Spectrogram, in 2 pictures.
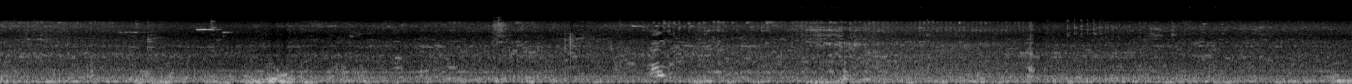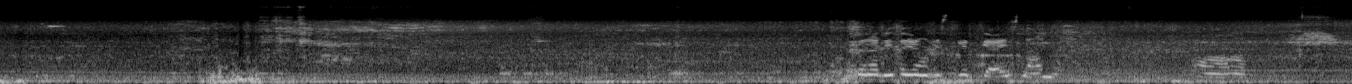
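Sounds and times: scooter engine and road rumble: 0.0 - 27.0.

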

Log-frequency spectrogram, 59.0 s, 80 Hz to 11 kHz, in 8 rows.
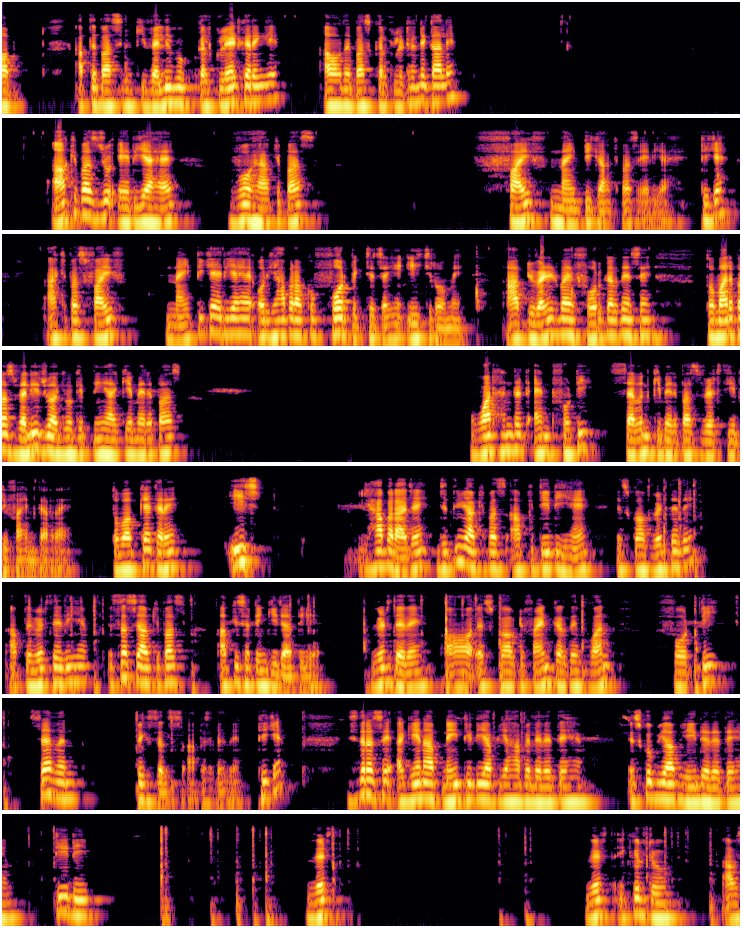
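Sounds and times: keyboard keystrokes: 53.2 - 55.3.

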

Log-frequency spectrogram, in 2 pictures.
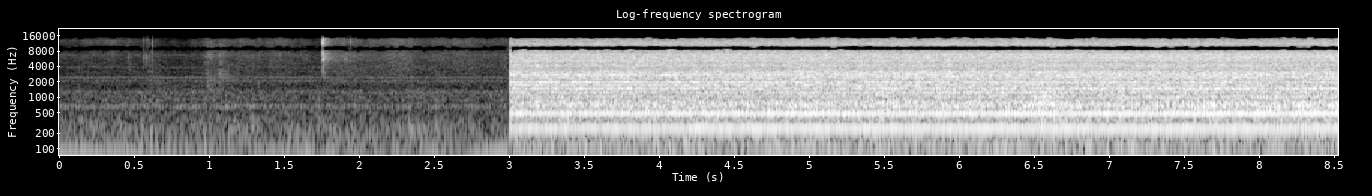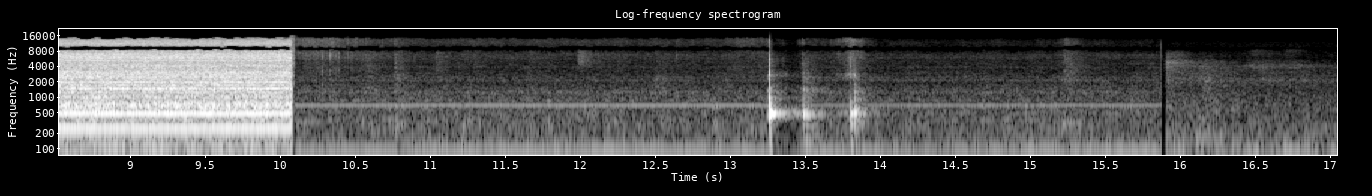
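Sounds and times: stick blender running: 3.0 - 10.1.

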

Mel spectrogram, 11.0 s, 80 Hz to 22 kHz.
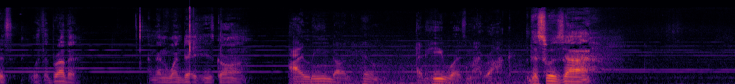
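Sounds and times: held music note: 4.3 - 9.8.

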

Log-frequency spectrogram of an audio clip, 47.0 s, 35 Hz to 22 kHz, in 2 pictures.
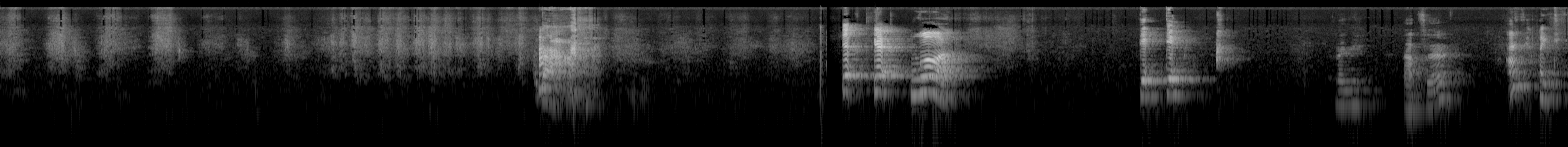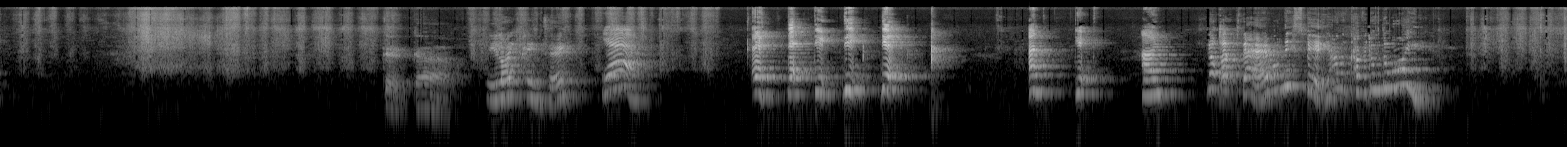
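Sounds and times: paintbrush rubbing on wall: 0.0 - 12.4, 14.6 - 15.6, 22.6 - 29.6, 30.4 - 36.1, 45.2 - 47.0.

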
